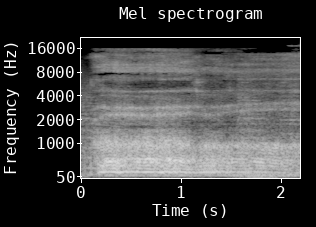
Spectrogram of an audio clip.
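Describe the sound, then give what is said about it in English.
A voice imitates the low, rumbling growl of an extremely large ghoul coming out of a hole, one continuous guttural rasp held steady for about two seconds at a fairly loud level, with no words. “And you just hear this like low growl come out.”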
